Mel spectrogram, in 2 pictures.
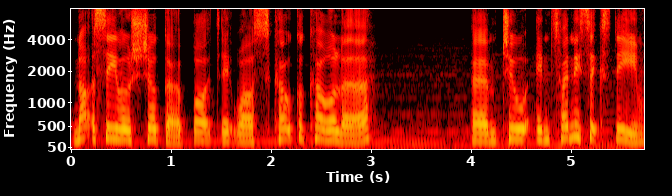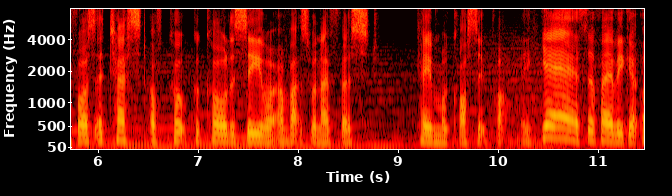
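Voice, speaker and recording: A woman's voice: fairly low pitch, moderate pace, darkish tone, faint music behind. A British woman streamer with a cold, blocked nose and sore throat, rambling in casual chat with her viewers. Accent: British English. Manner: rambling, chatty, reads and answers chat.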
